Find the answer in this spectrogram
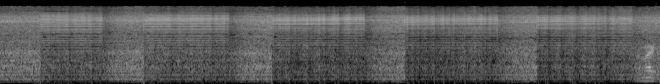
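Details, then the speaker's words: Fractional CO2 laser (Deep FX) facial resurfacing on the upper lip up to the lip line to tighten fine lines, in a patient treated before: rapid rhythmic crackling, buzzing pulse bursts with steady machine hum. "Good thing about this laser is I can go all the way onto the lip line."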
